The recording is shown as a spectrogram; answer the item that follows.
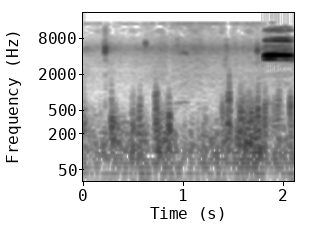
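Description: A referee's pea whistle blown once near the end: a short, shrill, steady blast over scattered noise from the pitch.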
